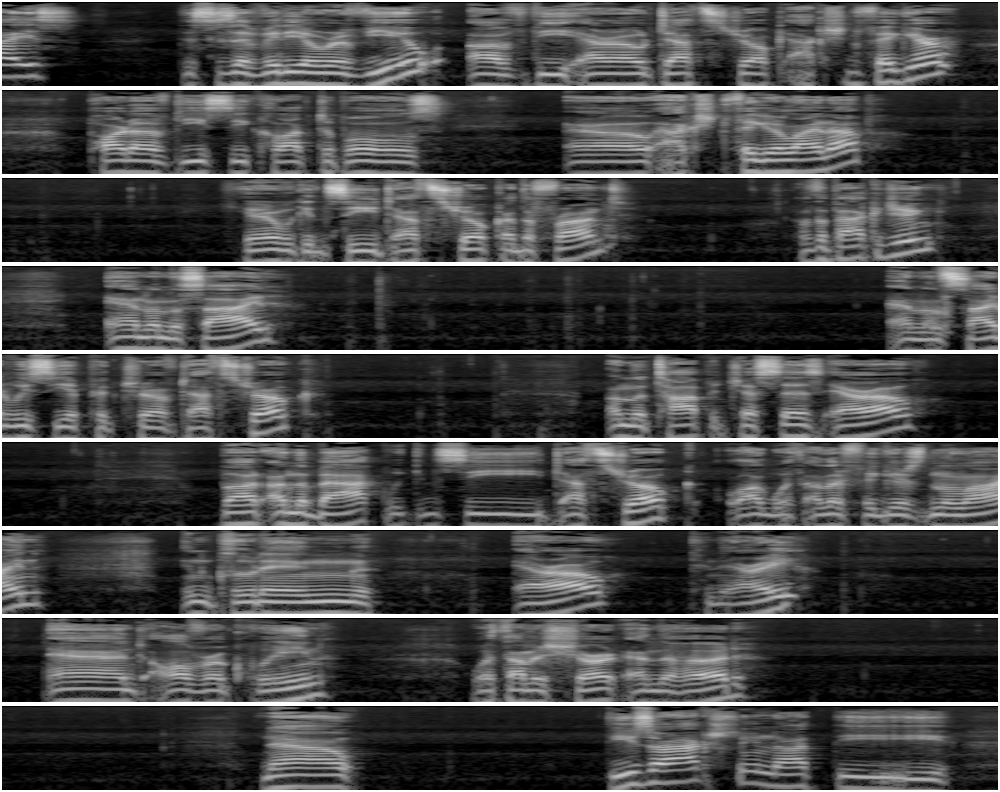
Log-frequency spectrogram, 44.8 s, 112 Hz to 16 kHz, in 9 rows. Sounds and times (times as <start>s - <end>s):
Speech: 0.0s - 9.6s, 11.1s - 13.2s, 13.9s - 14.8s, 15.5s - 16.5s, 19.4s - 21.6s, 23.0s - 24.7s, 26.0s - 30.2s, 30.8s - 34.0s, 35.1s - 36.6s, 37.2s - 38.8s, 41.2s - 41.8s, 42.9s - 44.8s.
